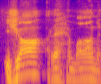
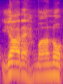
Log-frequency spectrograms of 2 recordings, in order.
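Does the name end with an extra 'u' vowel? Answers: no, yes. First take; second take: no; yes. First: The name ends on the final n, no vowel. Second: The name ends with an added 'u' vowel. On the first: The speaker calls it right. "पेश नहीं पढ़नी।" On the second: The speaker calls it wrong. "पता नहीं लोग क्यों पेश एंड पे पढ़ाते हैं"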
